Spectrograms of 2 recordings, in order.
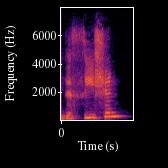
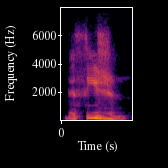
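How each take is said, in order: First: The middle consonant is a voiceless sh sound. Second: The middle consonant is a voiced zh sound. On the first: The speaker calls it wrong. "We don't say" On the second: The speaker calls it right. "We say"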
